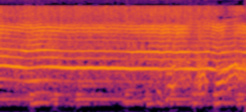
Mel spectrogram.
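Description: A cartoon sheep's long, drawn-out crying wail: one high held note that sinks slowly in pitch, over light background music.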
